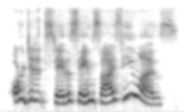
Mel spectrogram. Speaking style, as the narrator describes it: He laughed to himself

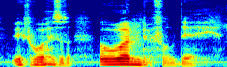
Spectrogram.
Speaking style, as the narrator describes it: he said, in a somewhat ominous voice

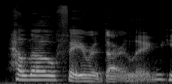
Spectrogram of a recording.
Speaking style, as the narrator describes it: he purrs

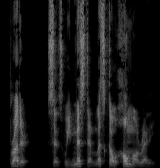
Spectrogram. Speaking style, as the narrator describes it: Zhang Fei said impatiently

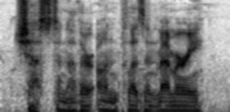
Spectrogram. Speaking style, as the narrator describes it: he sighed

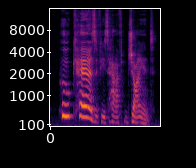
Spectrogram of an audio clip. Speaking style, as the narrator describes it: Harry shouted

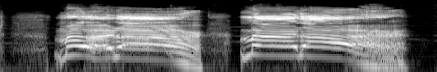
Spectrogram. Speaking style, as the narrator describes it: all while continuing to shout

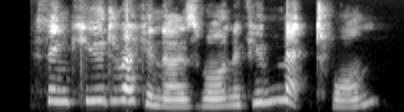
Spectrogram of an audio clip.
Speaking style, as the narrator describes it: Granger sneered

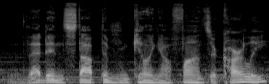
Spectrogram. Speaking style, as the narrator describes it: I spat bitterly

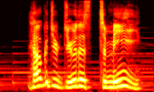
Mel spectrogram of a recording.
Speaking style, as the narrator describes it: said, and began sobbing

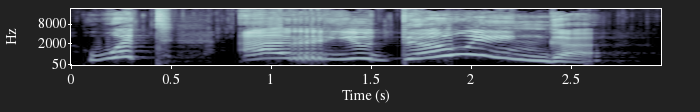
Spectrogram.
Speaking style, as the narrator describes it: Khawler screamed at them

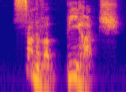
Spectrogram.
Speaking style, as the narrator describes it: Sammy Joe rasped

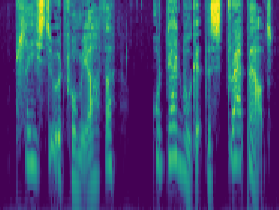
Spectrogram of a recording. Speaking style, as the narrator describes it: she begged

